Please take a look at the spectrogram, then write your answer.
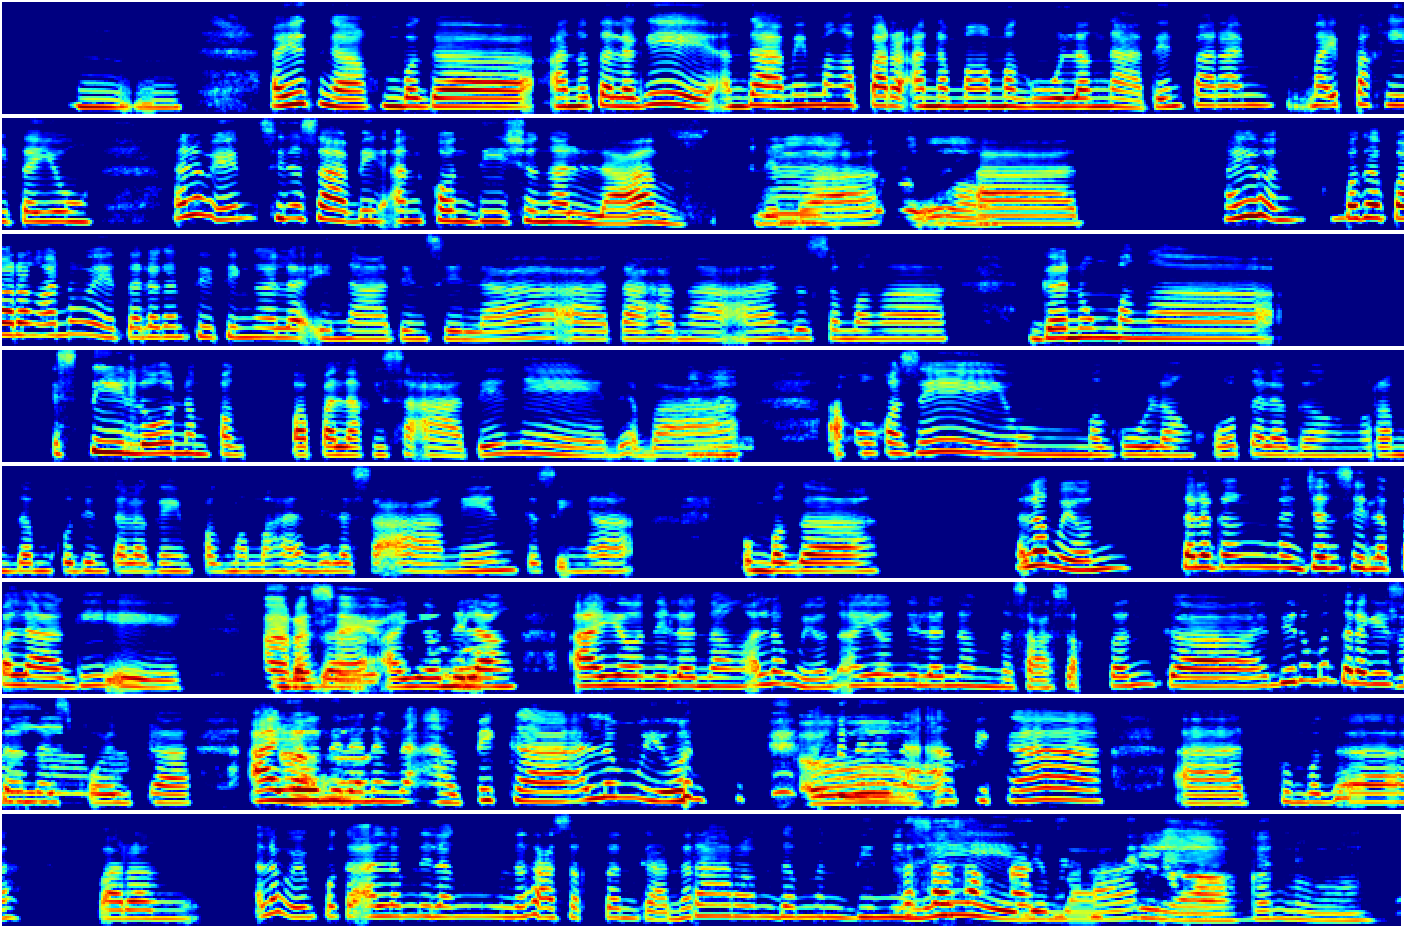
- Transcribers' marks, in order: other background noise; laughing while speaking: "yun, ayaw nila naapi ka"; tapping
- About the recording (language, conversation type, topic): Filipino, podcast, Paano ipinapakita ng mga magulang mo ang pagmamahal nila sa’yo?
